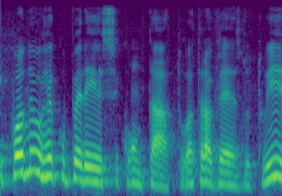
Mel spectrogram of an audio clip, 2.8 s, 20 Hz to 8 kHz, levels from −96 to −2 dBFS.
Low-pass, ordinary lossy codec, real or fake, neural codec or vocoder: 7.2 kHz; none; fake; codec, 16 kHz, 16 kbps, FunCodec, trained on Chinese and English, 50 frames a second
